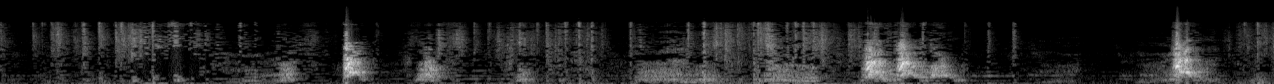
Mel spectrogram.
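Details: A Boston Terrier, upset at a new plush Mickey Mouse toy, lets out sharp barks at irregular intervals, with softer whines and throaty grumbles between them, close by in a small indoor room.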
